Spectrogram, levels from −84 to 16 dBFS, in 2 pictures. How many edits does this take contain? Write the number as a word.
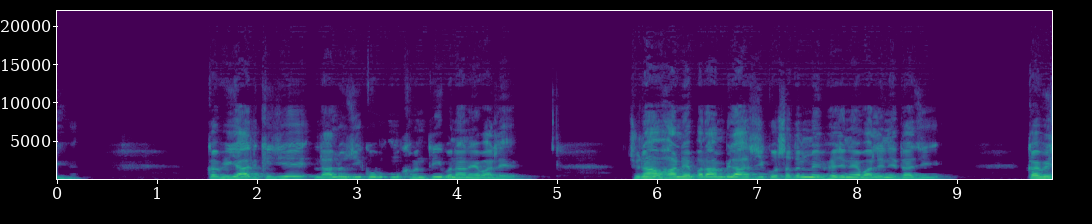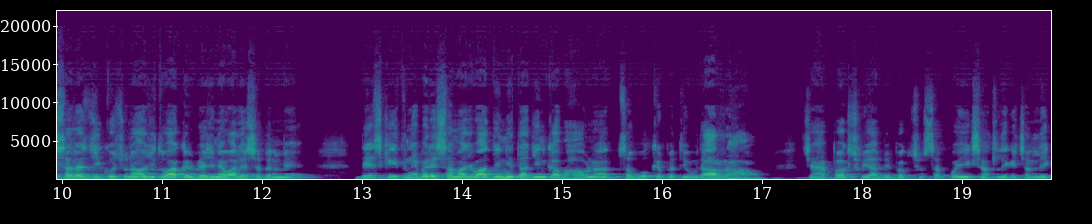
zero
